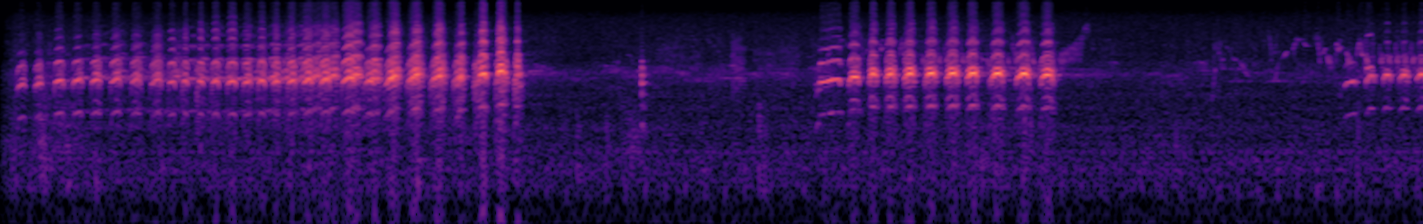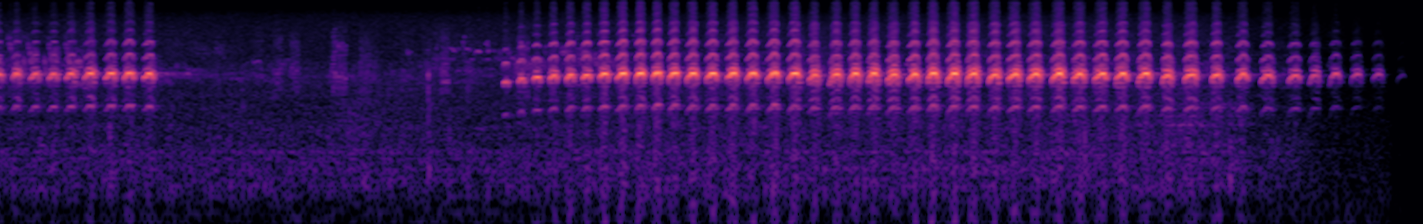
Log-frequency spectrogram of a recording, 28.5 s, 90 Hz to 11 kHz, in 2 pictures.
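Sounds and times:
prairie falcon calling: 0:00.2 - 0:05.4, 0:08.2 - 0:10.9, 0:13.4 - 0:16.0, 0:18.6 - 0:28.3.

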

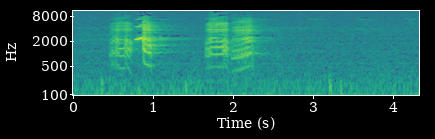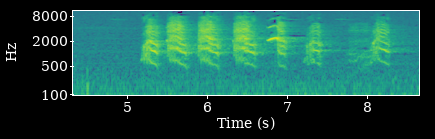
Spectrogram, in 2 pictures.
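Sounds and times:
steady low hum: 0:00.0 - 0:08.6
blue-fronted amazon parrot squawking: 0:00.5 - 0:02.4, 0:05.2 - 0:08.3.

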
